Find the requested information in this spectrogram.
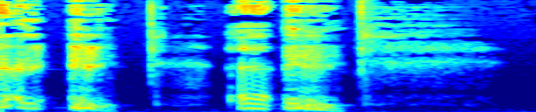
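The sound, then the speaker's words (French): A man clears his throat nervously in a series of short, rough, gravelly bursts, separated by brief pauses. The last one trails off into a softer, breathy rasp. “Monsieur Dursley, un peu nerveux, s'éclaircit la gorge.”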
